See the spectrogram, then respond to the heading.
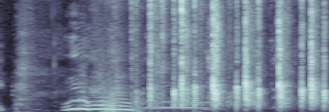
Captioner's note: applause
